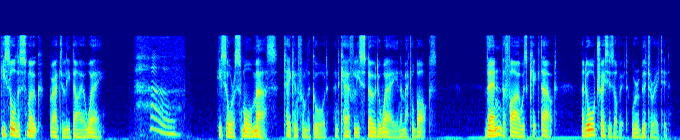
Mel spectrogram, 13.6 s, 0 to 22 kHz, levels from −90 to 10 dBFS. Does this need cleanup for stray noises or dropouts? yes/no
yes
